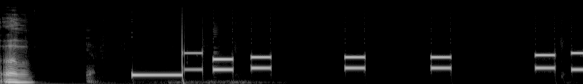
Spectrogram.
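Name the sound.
phone keypad dialing tones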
